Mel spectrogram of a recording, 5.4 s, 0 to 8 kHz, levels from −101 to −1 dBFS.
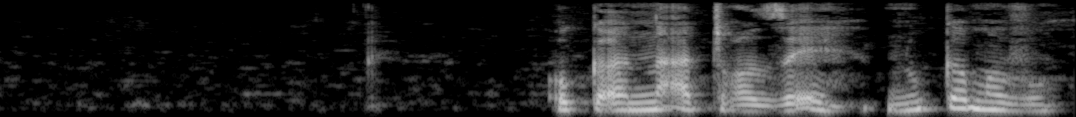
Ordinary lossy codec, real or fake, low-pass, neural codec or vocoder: MP3, 64 kbps; real; 7.2 kHz; none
